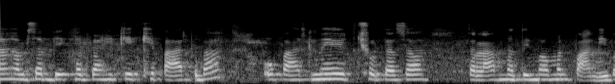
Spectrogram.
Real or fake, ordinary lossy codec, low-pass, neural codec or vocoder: fake; Opus, 64 kbps; 7.2 kHz; codec, 44.1 kHz, 7.8 kbps, DAC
